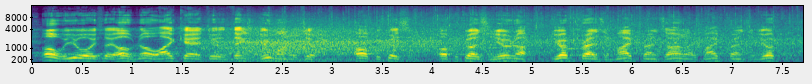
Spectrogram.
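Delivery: loud, low, dopey mock-man voice; woman imitating man. Wife mocking husband mid-argument, low imitation of his voice. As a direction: mimic him in a heavy low voice. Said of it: "imitate the voice of the man".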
